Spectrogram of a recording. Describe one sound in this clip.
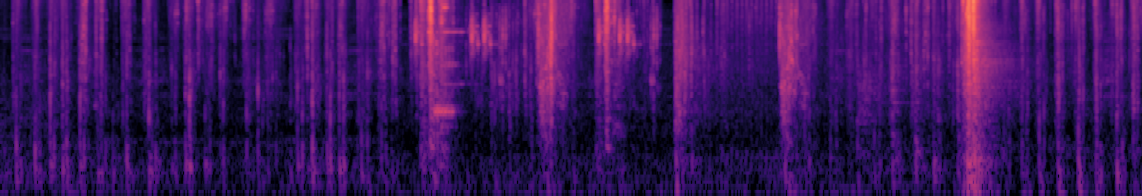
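Footsteps thud steadily across hard floors.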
